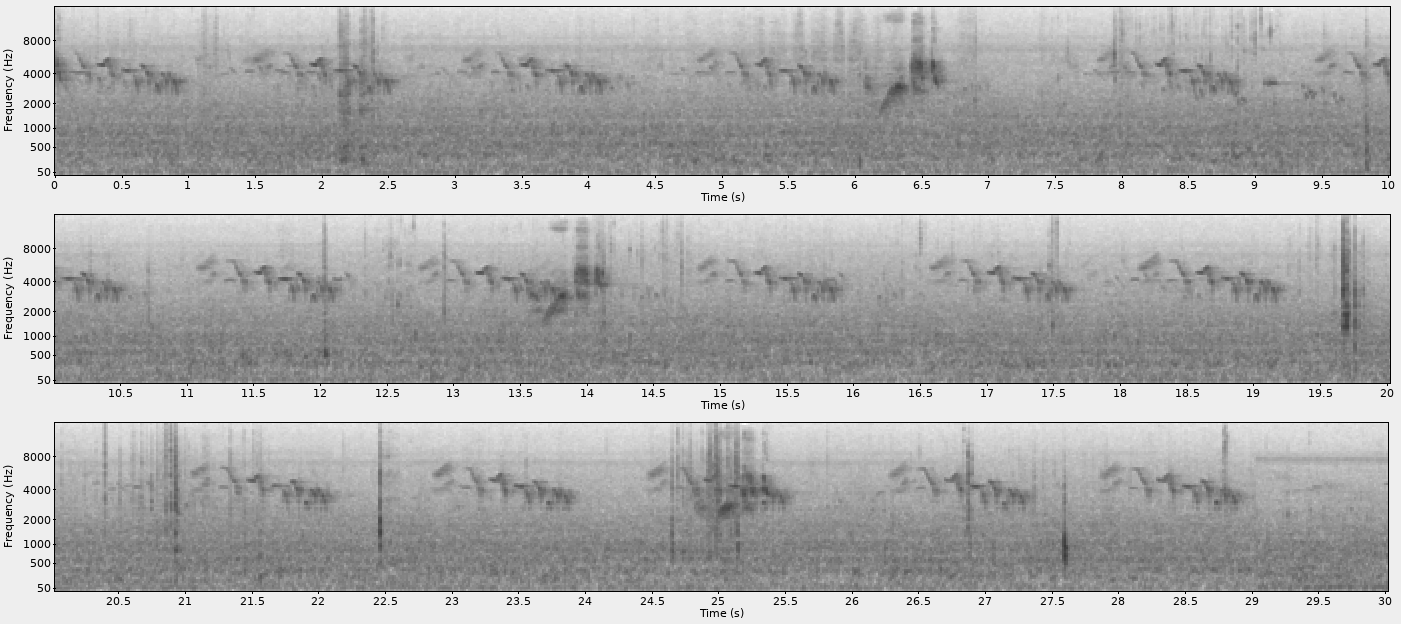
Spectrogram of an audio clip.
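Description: A bird singing the same short phrase of quick descending chirps over and over, about once every second or so, over a steady outdoor hiss, with a few sharp clicks partway through.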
